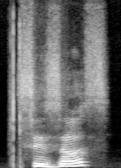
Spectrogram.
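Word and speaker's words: scissors: ಆದ್ರೆ ಸಿ ಇದ್ರೂ ಕೂಡ ಅದು ಸೈಲೆಂಟ್ ಆಗಿರೋದ್ರಿಂದ ನಾವ್ ಅದನ್ನ ಪ್ರೊನೌನ್ಸ್ ಮಾಡ್ತಾ ಇಲ್ಲ. ಸೊ ಇದನ್ನ ಕರೆಕ್ಟ್ ಆಗಿ ಹೆಂಗ್ ಪ್ರೊನೌನ್ಸ್ ಮಾಡ್ತಾರೆ ನೋಡಿ. Scene, ಸಿಸರ್ಸ್, muscles, science.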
